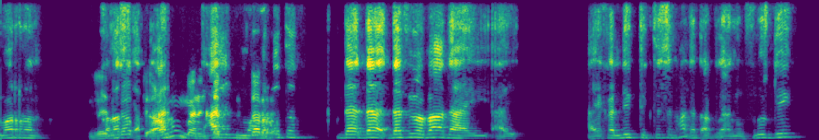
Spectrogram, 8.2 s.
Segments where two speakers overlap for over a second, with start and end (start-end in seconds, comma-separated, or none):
1.0-2.8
